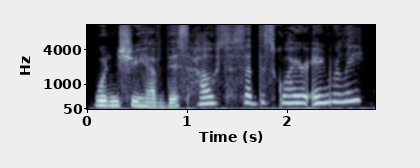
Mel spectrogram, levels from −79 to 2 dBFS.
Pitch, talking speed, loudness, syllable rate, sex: 235 Hz, 190 wpm, -17 LUFS, 5.0 syllables/s, female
